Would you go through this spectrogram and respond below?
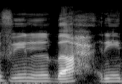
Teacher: तो जब मिला के पढ़ेंगे तो रा बारीक पढ़ेंगे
